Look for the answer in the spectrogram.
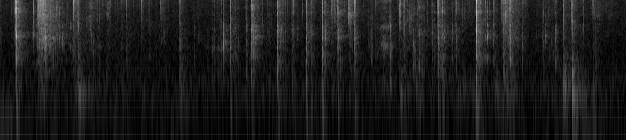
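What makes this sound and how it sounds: A box-cutter blade carves strips off the corner of a solid green bar of soap held in the hand. Quiet, crisp scraping and crackling cuts come in a rapid, irregular series, each brief and bright with almost no low end. The sound stops dead between cuts.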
